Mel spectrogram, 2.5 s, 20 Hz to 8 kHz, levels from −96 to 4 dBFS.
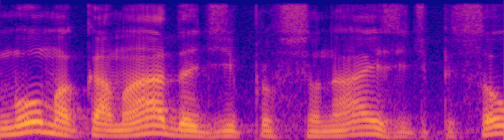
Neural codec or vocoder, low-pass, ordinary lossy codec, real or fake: none; 7.2 kHz; none; real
